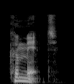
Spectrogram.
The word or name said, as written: commit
